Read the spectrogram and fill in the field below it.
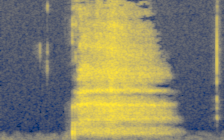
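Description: Imitated breathing: one long, drawn-out breath noise, a quiet pause, then the next breath starting. Apneustic breathing pattern.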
